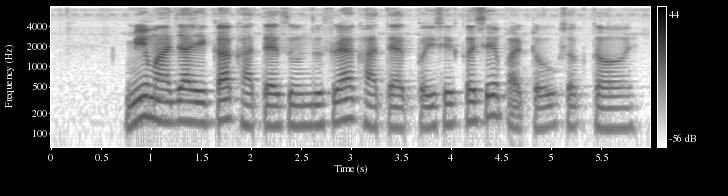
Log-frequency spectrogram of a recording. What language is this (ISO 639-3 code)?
mar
